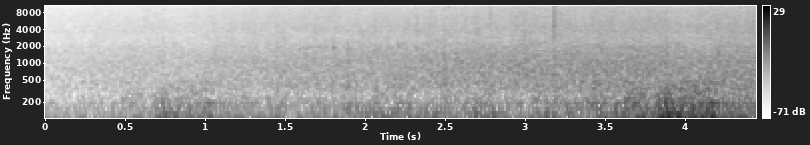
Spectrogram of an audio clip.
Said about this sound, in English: You may have heard that it's been raining in Southern California. Across the state, we're seeing mudslides, rivers overflowing, and flooding.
